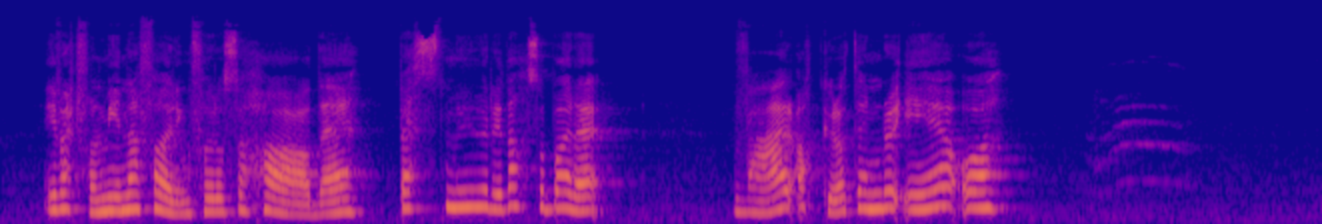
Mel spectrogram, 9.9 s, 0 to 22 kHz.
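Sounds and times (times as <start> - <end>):
speech: 0.3 - 4.6, 5.5 - 7.6
cat meowing for attention: 8.1 - 9.1.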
